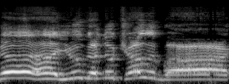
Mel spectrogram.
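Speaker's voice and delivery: very loud, high, drawn-out mocking jeer. Retelling teasing another kid as a child, imitating a mocking taunt. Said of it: "I'm mocking that you don't have".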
